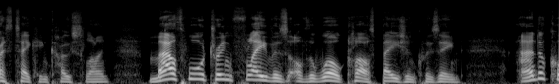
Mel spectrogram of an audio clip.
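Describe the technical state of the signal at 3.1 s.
At 3.1 s the speech signal is intact, with no audible dropout, distortion, noise burst or other fault at that point.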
